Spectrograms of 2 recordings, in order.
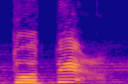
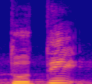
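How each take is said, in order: First: It is said with Arabic sounds and final stop. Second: It is said like a plain Indonesian name. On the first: It is the Arabic word for follow. The speaker calls it right. "Tapi ini dibacanya wa in tuti'" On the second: It is a person's name. The speaker calls it wrong. "Kalau tuti' nama orang"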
